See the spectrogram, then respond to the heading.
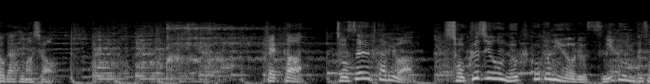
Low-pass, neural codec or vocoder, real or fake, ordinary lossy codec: none; codec, 16 kHz, 4 kbps, FreqCodec, smaller model; fake; none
